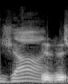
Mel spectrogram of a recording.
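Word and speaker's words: Jeanne: Jonathan, how do you pronounce Jonathan's last name? Jonathan John.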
